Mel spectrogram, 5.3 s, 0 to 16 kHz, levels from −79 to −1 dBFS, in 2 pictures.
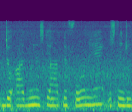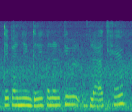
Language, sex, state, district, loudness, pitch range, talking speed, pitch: Hindi, female, Uttar Pradesh, Lucknow, -15 LUFS, 225-245 Hz, 170 wpm, 235 Hz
